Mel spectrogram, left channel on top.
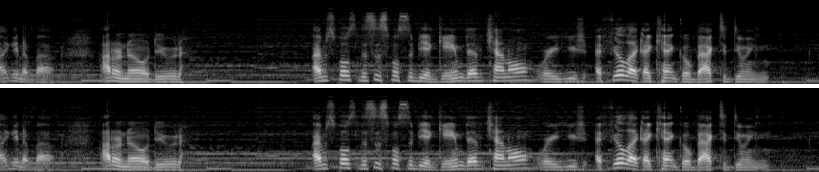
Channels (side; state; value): both; normal; correlation 0.95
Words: about? I don't know, dude. This is supposed to be a game dev channel where I feel like I can't go back to doing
